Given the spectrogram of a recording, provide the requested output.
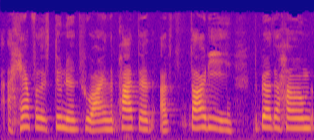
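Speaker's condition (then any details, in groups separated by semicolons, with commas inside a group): Deaf and hard of hearing; since childhood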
